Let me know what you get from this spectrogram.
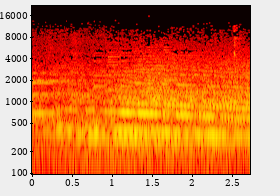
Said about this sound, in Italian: E ancora il suono delle sirene. E ancora una sensazione di paura. Penso che i miei nonni hanno vissuto anni interi con il suono delle sirene che avvisavano dei bombardamenti imminenti.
